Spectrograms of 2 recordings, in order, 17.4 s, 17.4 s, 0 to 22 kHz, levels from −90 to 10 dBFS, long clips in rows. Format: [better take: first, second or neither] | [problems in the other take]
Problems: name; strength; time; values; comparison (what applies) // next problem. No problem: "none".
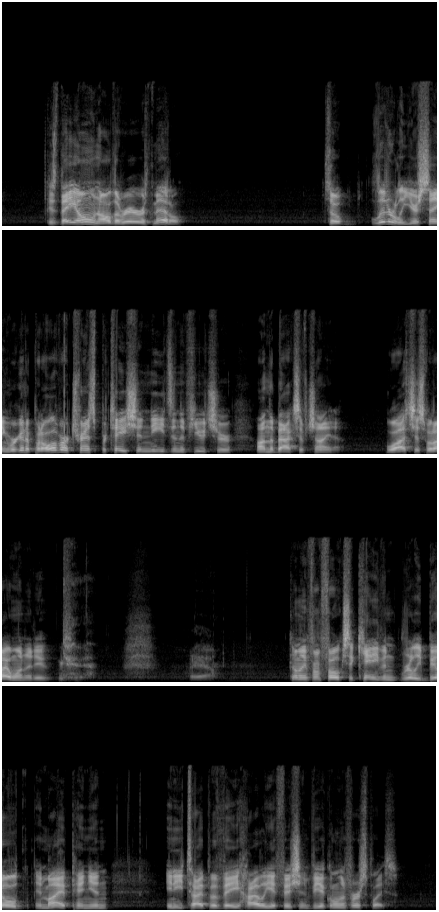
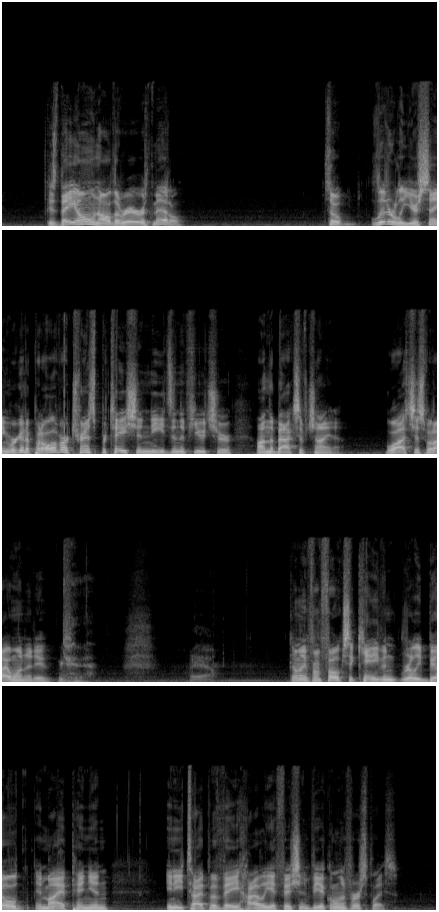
second | thin; very; fading below 500 Hz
